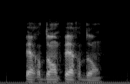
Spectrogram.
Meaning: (noun) loser; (verb) present participle of perdre
- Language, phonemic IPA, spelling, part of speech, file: French, /pɛʁ.dɑ̃/, perdant, noun / verb, LL-Q150 (fra)-perdant.wav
